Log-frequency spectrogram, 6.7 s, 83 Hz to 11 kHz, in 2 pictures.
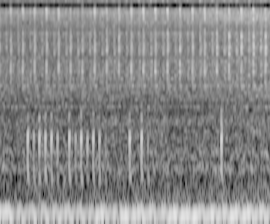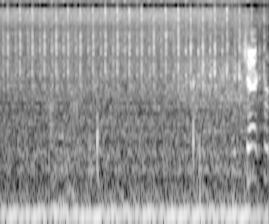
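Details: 1966 Ford Mustang GT convertible V8 after sitting over 10 years in storage: low steady idle with only faint light ticking, no heavy knock; oil pressure reads high and no leaks seen; normal idle.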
